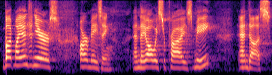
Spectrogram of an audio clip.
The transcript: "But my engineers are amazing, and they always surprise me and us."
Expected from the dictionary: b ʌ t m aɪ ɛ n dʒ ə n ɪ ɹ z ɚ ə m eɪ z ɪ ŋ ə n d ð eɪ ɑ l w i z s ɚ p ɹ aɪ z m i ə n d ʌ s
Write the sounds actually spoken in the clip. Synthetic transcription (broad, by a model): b ʌ t m aɪ ɛ n dʒ ə n ɪ ɹ z ɚ ə m eɪ z ɪ ŋ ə n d ð eɪ ɑ l w i z s ɚ p ɹ aɪ z m i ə n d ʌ s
